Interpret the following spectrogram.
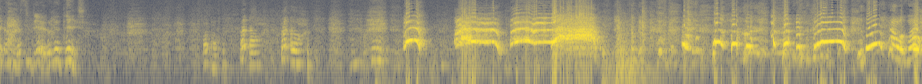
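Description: Children shrieking and screaming with laughter while play-wrestling. It is quieter in the first half, then turns to loud, high-pitched shrieks from about halfway, ending in a string of short shrieks.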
